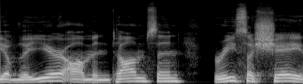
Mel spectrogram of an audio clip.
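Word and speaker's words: Risacher: Doncic wins MVP, Zachary Rosachere wins Rookie of the Year, Amin Thompson, Risa Shea, sorry, that's how you pronounce his last name.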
